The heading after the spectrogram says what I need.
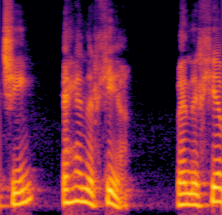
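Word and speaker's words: qi: El chi, que en realidad se escribe la letra Q i, se lee chi, es la energía, la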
